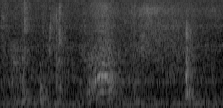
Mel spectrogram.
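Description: Dry-erase marker writing on a whiteboard: a few short scratchy strokes, with a brief squeak about halfway through and a sharp stroke near the end.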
